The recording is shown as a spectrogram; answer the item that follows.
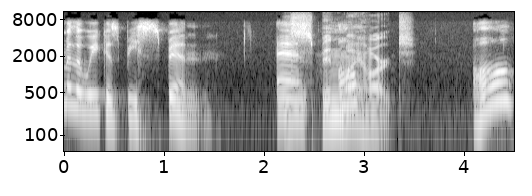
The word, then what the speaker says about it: Bespin: through this with Brad it's not it's not bepin it's not bepin that's how I've been pronouncing that's the English word that's the English version of it bespin sorry everyone bespin like dust besin how am I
